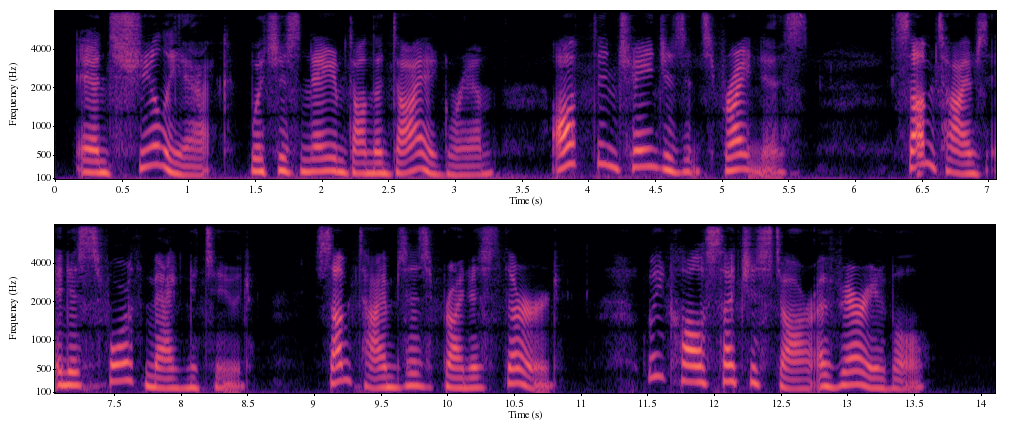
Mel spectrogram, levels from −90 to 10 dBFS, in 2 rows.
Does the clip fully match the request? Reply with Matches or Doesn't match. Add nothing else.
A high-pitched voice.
Matches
